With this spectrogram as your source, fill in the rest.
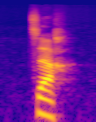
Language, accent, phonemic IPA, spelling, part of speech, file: French, France, /tsaʁ/, tzars, noun, LL-Q150 (fra)-tzars.wav
- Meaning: plural of tzar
